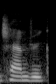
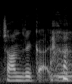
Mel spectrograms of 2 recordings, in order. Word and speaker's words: Chandrika: Is it Chandrika?" I'm like, "No, it's Chandrika. You have to say it properly. It's Chandrika."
